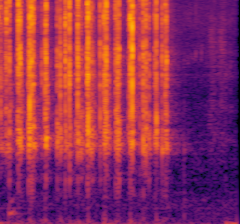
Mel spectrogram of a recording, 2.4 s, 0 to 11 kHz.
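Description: Mechanical key switches (not Cherry) of a 48-key Koolertron keypad pressed in quick succession: a rapid run of light clicks, not really loud, that stops near the end.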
